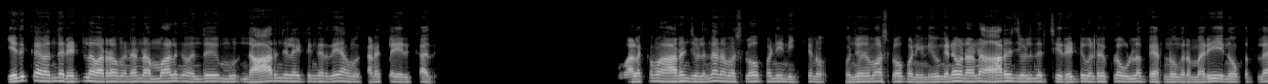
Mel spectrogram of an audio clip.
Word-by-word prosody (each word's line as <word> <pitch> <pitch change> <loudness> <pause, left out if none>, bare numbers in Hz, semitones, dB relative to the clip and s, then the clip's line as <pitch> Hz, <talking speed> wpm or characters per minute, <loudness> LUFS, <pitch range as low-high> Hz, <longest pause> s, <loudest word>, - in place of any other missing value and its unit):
எதுக்கு 185 +3 +1
வந்து 155 +2 -1
ரெட்ல 135 +5 -1
வர்றவங்கன்னா 135 0 +1
நம்ம 130 +1 0
ஆளுங்க 145 0 0
வந்து 135 +3 -1 0.2
மு 130 - -2
இந்த 120 - 0
ஆரஞ்சு 150 0 +1
லைட்ங்கிறதே 140 0 -2
அவங்க 130 -1 -3
கணக்கில 125 +1 -2
இருக்காது. 110 0 -4 1.9
வழக்கமா 130 +5 +1
ஆரஞ்சு 140 0 +2
விழுந்தா 130 +5 0
நம்ம 135 -3 0
ஸ்லோ 135 +1 -1
பண்ணி 135 +1 -2
நிக்கணும். 120 +1 -6 0.2
கொஞ்சம் 110 +3 -2
கொஞ்சமா 135 +2 +1
ஸ்லோ 130 - -1
பண்ணிக்கணும். 115 -2 -3
இவங்க 125 0 0
என்ன 155 - +3
பண்ணாங்கன்னா 135 -1 +3
ஆரஞ்சு 145 0 +3
விழுந்துருச்சு 140 -2 -2
ரெட் 125 +3 -1
விழுறதுக்குள்ள 130 +1 -1
உள்ள 135 +1 +1
போயிராணுங்கற 115 -1 -1
மாரி 130 +4 +2 0.2
நோக்கத்தில 120 +1 -4
135 Hz, 170 wpm, -23 LUFS, 125-145 Hz, 1.9 s, என்ன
